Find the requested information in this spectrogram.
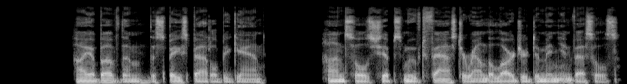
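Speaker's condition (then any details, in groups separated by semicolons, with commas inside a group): No condition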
